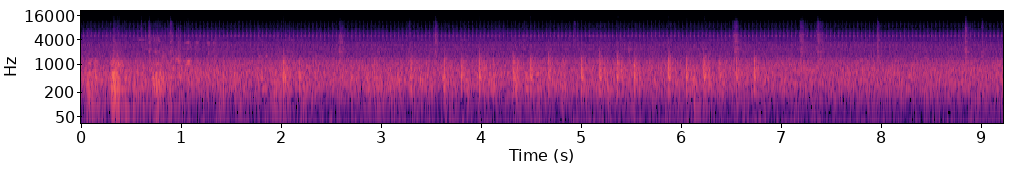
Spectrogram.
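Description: Cockpit noise of a Boeing 737-500 taxiing: a steady rush with faint high whines, broken by irregular clicks and rattles, thickest in the middle.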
